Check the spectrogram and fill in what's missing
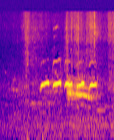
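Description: A pet female pigeon, a good flier, gives a soft, faint cooing and whistly call in short bursts, close by in a quiet setting.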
